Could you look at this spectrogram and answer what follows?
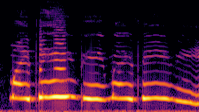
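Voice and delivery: put-on high, loud, slow my baby; mother greeting her newborn; overjoyed cry. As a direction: cry it out in joy. First holding newborn.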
